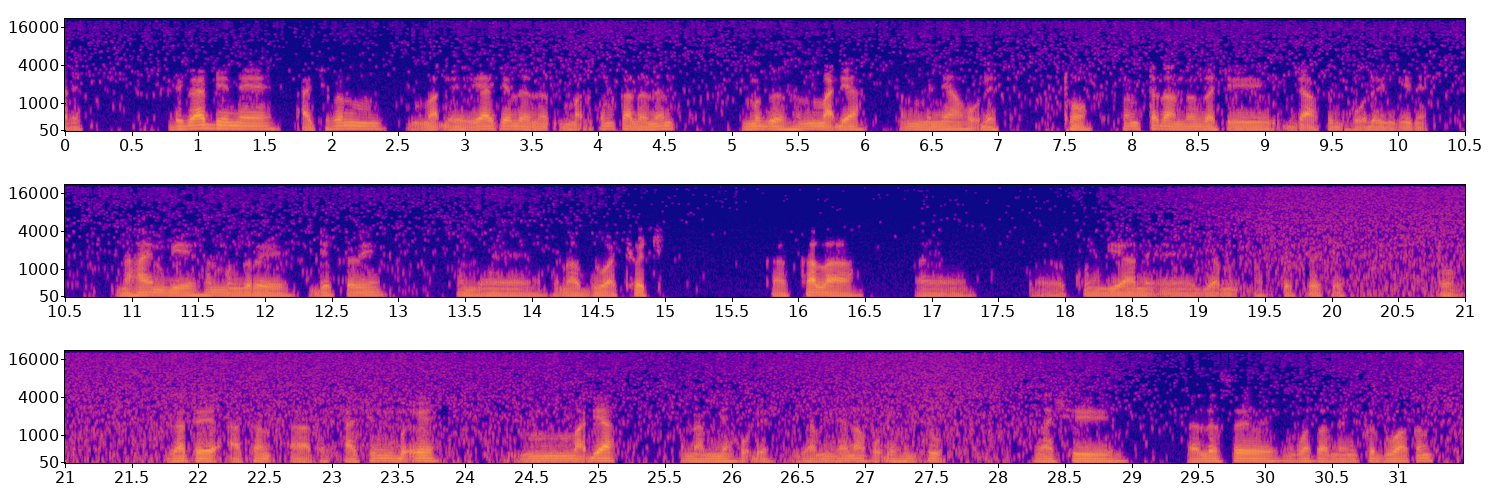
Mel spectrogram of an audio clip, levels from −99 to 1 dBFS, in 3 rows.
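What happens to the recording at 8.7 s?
At 8.7 s you're hearing overdone noise removal, and it isn't a one-off there; it runs through the whole clip. The denoiser was pushed too hard, so any frequency band sitting close to its noise estimate gets pulled right down or switched off, and the softer parts of the speech get caught along with the noise. You end up with a lowered background that breaks up into little twinkling, warbling specks.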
